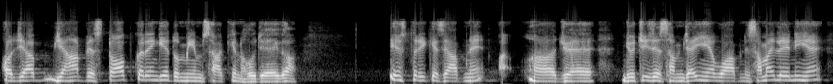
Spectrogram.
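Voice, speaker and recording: A man teaching Quran recitation rules, explaining calmly and drawing out the words he demonstrates. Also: fairly high pitch. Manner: explains slowly, drawing out Arabic words when showing them. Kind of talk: tajweed lesson with slow demonstrations.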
